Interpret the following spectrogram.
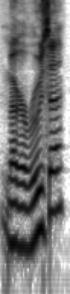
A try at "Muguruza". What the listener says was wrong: You don't even pronounce a Z. It's pronounced a TH. Muguruza.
